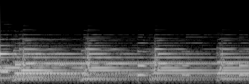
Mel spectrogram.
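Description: Background piano music, a new note or chord every half second or so.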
